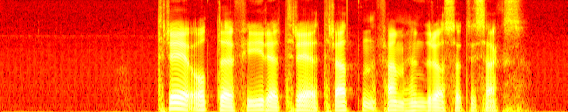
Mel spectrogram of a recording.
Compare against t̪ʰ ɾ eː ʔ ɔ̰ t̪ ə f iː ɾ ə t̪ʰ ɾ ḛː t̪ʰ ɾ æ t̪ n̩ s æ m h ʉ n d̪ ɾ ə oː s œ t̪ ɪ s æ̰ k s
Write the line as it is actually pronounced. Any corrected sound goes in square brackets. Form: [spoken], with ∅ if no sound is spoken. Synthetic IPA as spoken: t̪ʰ ɾ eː ʔ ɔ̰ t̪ ə f iː ɾ ə t̪ʰ ɾ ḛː t̪ʰ ɾ æ t̪ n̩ [f] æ m h ʉ n d̪ ɾ ə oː s œ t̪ ɪ s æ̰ k s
